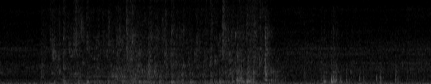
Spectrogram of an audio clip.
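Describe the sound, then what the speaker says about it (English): Water runs from a kitchen faucet into a noodle bowl, a steady, soft splashing stream with a few louder spatters, fairly close and with no talking. "Turn on the water."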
